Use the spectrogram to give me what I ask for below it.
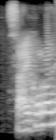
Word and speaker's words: psychology: सायकोलॉजी हा शब्द बघा, स्पेलिंग जरा लक्षात घ्या. सायकोलॉजी आधी पी येतो, नंतर मग SY पासून सुरू होते सायकोलॉजी. फक्त आधी तो पी लावायला लक्षात ठेवा. त्या पीचा उच्चार आम्ही करत नाही.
